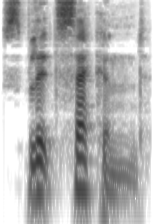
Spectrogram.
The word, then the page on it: split-second: British English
